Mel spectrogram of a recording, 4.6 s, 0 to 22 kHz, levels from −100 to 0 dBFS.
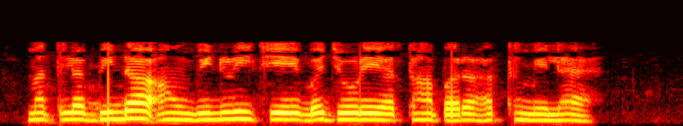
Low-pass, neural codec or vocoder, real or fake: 5.4 kHz; none; real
